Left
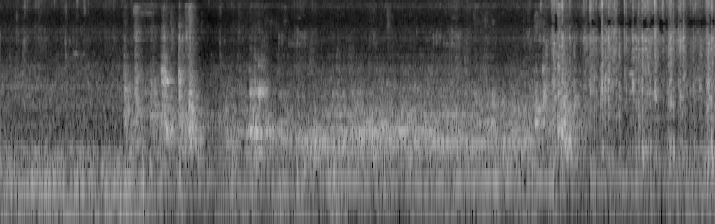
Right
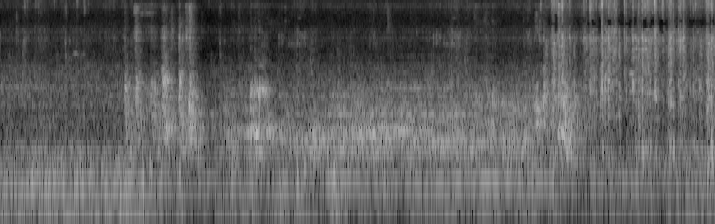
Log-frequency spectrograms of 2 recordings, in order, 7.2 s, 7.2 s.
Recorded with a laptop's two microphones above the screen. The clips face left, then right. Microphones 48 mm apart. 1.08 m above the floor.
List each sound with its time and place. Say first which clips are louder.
1.2 s a sliding door: left 2 dB; 65° left (ahead or behind), 3 m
